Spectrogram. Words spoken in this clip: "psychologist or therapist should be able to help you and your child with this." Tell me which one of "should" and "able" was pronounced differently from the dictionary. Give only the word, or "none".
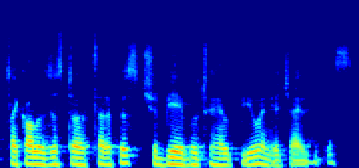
none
